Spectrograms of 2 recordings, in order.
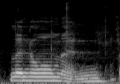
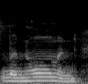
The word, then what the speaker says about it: Lenormand: We'll start with the Lenormand or Lenormand. I'm just looking at the way it's spelt on the book and it's Lenormand.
